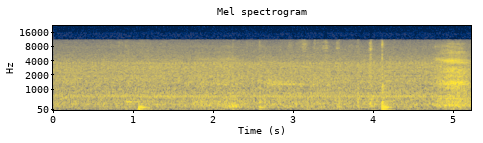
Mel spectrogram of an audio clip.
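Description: Jigsaw puzzle pieces click softly as they are picked up.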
